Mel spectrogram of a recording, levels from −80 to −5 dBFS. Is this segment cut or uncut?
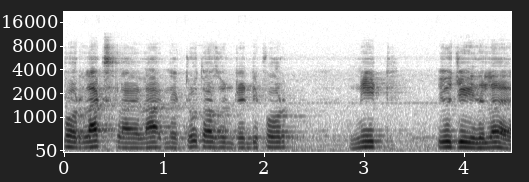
uncut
